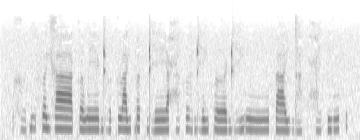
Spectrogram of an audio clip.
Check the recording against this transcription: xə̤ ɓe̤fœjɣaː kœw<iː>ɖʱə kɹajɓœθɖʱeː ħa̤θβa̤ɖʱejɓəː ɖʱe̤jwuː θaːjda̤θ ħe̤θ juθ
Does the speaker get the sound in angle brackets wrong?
yes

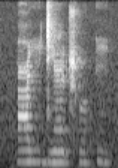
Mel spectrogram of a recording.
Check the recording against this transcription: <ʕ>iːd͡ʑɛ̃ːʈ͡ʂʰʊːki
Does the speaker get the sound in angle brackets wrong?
no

